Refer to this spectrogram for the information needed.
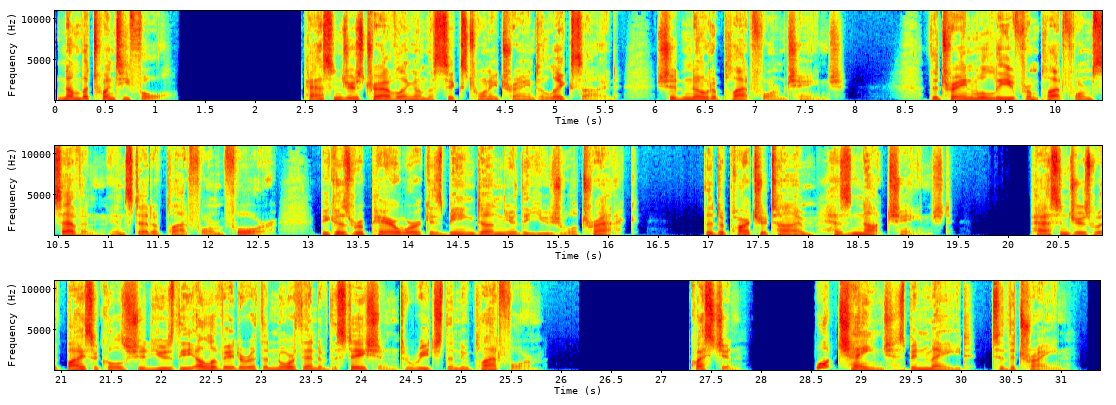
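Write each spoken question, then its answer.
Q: What change has been made to the train?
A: It will leave from Platform 7 instead of Platform 4.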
